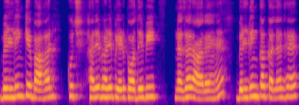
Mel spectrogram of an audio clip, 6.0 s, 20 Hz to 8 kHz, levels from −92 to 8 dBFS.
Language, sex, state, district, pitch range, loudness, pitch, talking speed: Hindi, female, Bihar, Vaishali, 245-280 Hz, -14 LUFS, 265 Hz, 160 wpm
